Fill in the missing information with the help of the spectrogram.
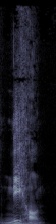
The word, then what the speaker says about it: Nihon: The Japanese name Nippon is now pronounced Nihon in modern Japan.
